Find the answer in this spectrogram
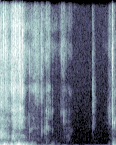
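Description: Handling noise: a clip-on microphone held in the hand bumping and rustling, with a plastic candy bag crinkling, for under a second, then quiet.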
